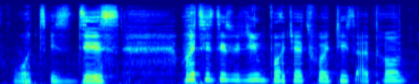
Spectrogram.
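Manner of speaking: mock alarm, voice jumping up on the second what; shocked disbelief.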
